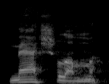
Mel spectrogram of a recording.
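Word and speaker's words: mashlum: Mashlam.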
